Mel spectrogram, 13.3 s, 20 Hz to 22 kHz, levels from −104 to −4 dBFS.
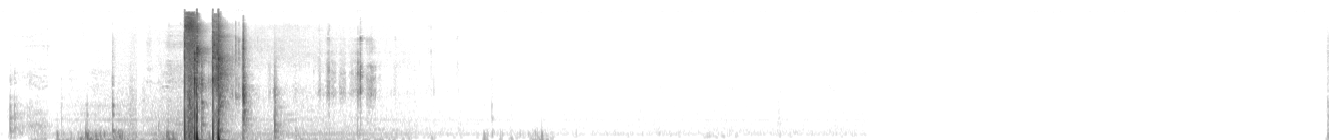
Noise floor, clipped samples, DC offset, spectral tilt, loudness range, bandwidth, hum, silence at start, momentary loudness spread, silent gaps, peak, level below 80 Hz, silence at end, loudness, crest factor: under -90 dBFS; under 0.1%; under 0.1%; -2.5 dB/octave; 10 LU; 16 kHz; none; 1.85 s; 17 LU; none; -8 dBFS; -48 dBFS; 10.85 s; -28 LUFS; 32 dB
